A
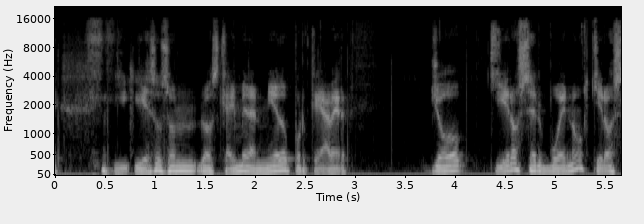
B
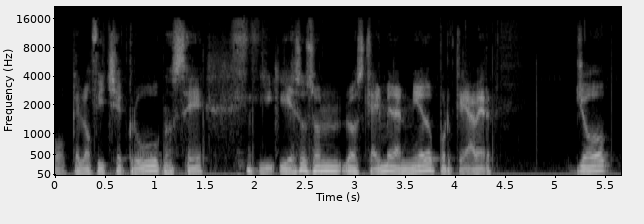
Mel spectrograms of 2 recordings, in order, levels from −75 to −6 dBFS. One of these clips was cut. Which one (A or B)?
B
